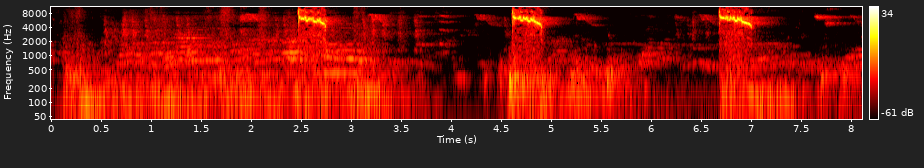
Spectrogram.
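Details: Female Oriental white-eye in breeding condition and moulting, calling males; kept for use as a lure to set males singing. Three brief, sharp, very high notes sliding downward, spaced about two seconds apart, over a faint low background murmur.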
